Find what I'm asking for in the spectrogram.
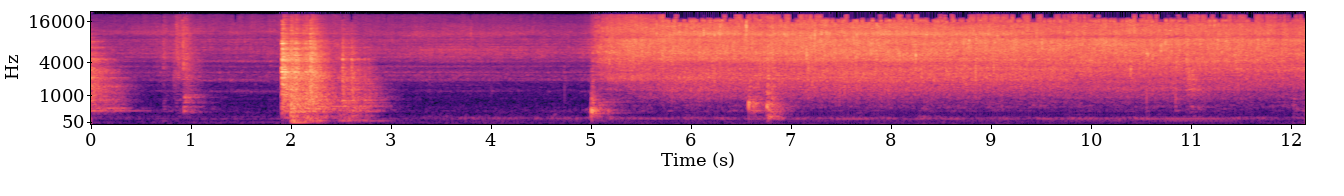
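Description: Carrots and onion are added to melted butter in a pan, bringing a few knocks and clatters and then a sudden loud sizzle that continues as a steady frying hiss, close up.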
